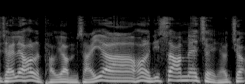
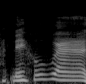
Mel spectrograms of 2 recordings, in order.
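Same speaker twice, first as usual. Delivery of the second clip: put-on kawaii cutesy girl voice; 4 semitones higher, 5 dB quieter than usual. Describing girls who pretend to be kawaii when talking: put-on kawaii cutesy voice. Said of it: "扮卡哇伊啊講嘢".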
